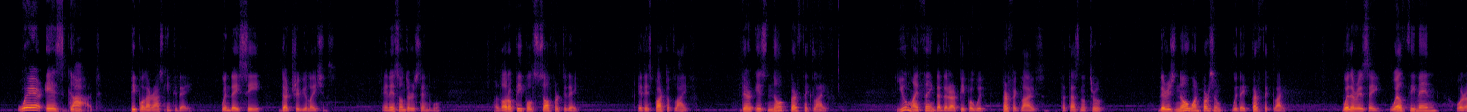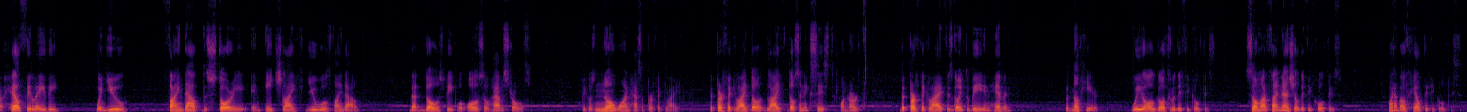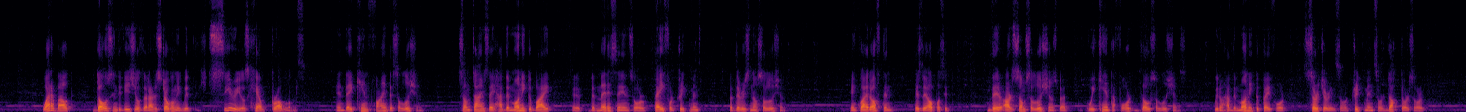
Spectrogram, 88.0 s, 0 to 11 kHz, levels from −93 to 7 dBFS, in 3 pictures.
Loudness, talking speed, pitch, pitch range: -34 LUFS, 130 wpm, 125 Hz, 110-155 Hz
